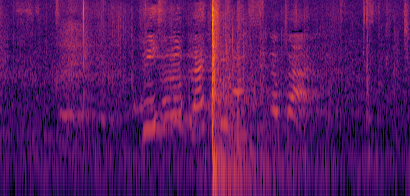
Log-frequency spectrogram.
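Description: Faint voices of a group of people talking, with one sharp knock about halfway through.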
